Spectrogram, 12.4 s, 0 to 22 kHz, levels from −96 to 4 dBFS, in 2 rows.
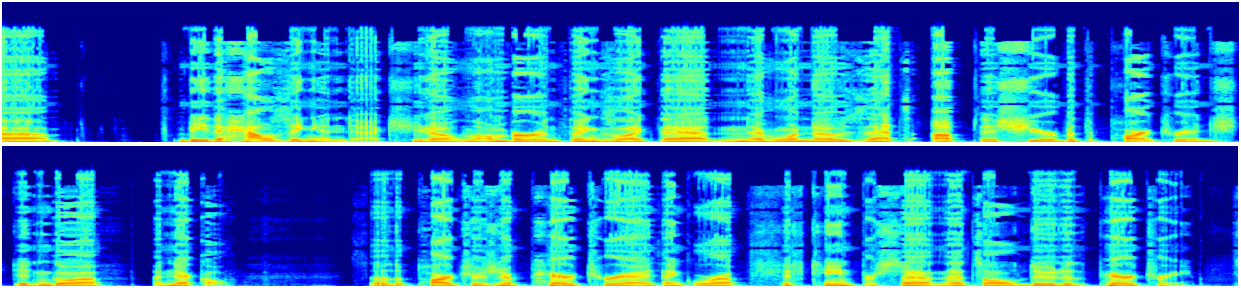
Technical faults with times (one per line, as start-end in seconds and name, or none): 0.00-12.37 imaging from sample-and-hold upsampling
